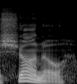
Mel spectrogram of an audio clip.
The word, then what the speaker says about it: Shawano: And then there is Shawano, where the second A is silent.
